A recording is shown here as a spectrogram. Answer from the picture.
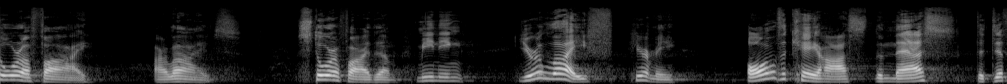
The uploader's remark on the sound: Faith Baptist Church in Hamilton, NJ.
